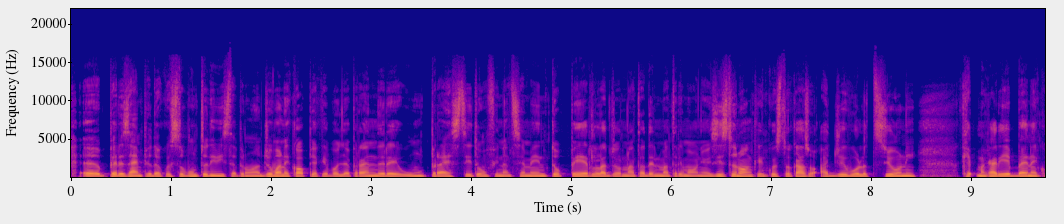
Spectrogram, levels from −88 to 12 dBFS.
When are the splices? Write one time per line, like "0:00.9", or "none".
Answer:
none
